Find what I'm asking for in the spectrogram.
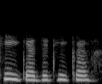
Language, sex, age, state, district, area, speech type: Punjabi, female, 18-30, Punjab, Shaheed Bhagat Singh Nagar, rural, conversation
